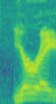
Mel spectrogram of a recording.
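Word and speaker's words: Ouray: Um, Uray is really cool. That's spelled uh O U R A Y if you want to check it out.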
